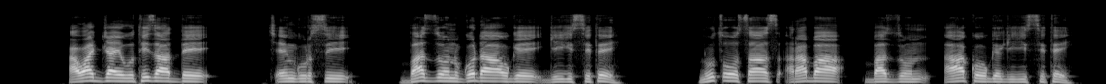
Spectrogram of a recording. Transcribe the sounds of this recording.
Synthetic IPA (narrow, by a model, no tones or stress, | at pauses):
ʔɐwɐd͡ʒːɐjwɔt̪ɪzaːd̪ːɛ | t͡ʃʼɛŋɡʊɾsɪ | bɐzːɔnɡɔd̪aːɔɡɛɡiːɡɪsːɪt̪e | nʊt͡sʼo̞ːsːaːsɾɐbaː | bɐzːɔnaːkːɔɔɡɛɡiːɡɪsːɪt̪e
